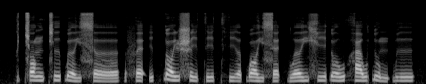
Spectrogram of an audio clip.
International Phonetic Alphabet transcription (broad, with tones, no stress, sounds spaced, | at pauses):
c ɔ˧ ŋ c ɨ˧ ɓ əː˨˩˨ j s əː˨˩˨ | f ɛ˨˩ ʔ i˦˥ p̚ ɗ ɔ˧˥ j ʂ i˨˩ t̪ i˧ t̪ʰ i˨˩˨ ə̯ ɓ ɔ˨˩ j s ɛ˨˩ t̚ w əː˧ j x i˧ ɗ o˧˥ w h a˧˥ w ɗ u˨˩˨ m ɓ ɨ˧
